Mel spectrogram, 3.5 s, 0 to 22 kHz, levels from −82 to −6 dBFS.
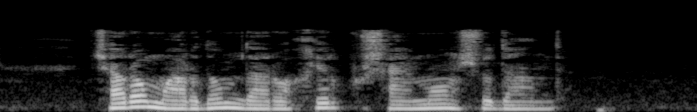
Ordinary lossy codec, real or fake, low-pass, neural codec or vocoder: MP3, 32 kbps; real; 7.2 kHz; none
